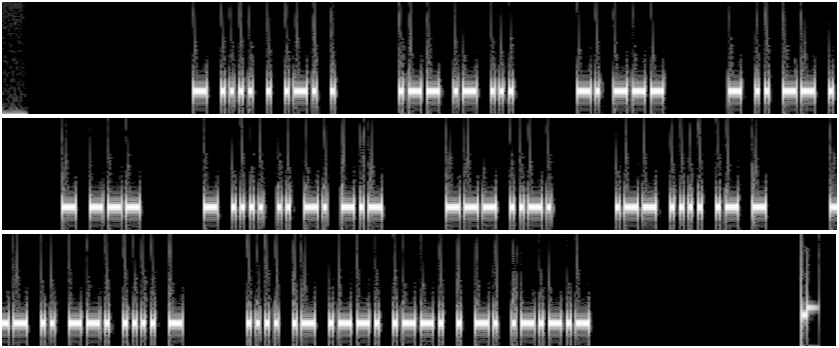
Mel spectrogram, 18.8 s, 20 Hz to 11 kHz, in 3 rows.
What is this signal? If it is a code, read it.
Morse code, heard as a keyed tone, about 34 wpm, 700 Hz. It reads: THERE WAS NO TIME TO THINK OF WHAT MIGHT HAPPEN.
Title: 2x Word-Spacing - Sentences from Top 400 Words - 35wpm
